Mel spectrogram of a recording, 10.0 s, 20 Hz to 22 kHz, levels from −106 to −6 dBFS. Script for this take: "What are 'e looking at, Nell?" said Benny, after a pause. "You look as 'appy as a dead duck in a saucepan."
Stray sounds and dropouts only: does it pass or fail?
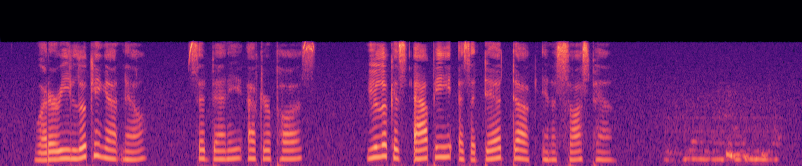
fail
